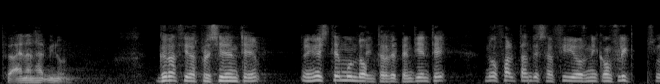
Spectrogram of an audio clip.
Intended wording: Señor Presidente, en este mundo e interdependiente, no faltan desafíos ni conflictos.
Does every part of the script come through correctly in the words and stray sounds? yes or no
no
